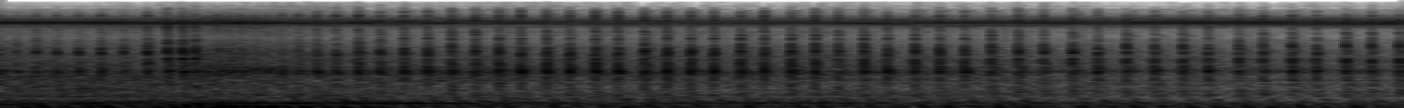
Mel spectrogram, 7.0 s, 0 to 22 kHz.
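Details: Platina 100 motorcycle, 28,547 km: steady idle with a sharp metallic tap about four times a second, even and persistent; piston slap.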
